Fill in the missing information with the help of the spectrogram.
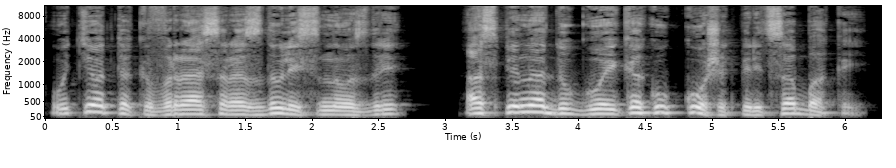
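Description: A man narrates a folk tale in an expressive, lively reading. His voice is dark and mellow, and he takes his time over each phrase. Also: mid-range voice, unhurried. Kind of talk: storybook narration.

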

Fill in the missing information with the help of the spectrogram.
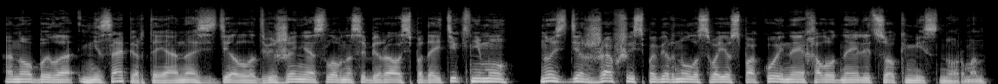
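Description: A man narrating a novel in a measured, even audiobook reading. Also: fairly low pitch.

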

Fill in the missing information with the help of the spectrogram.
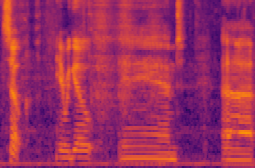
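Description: Low, bright-voiced male game master. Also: level tone, extremely slow. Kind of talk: casual tabletop game narration. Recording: faint room noise.

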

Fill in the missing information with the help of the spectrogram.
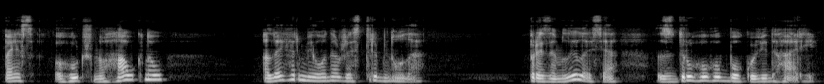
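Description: Gravelly male audiobook narrator. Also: fairly high pitch, unhurried, long pauses, no echo. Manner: steady storytelling. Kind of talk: scripted narration.

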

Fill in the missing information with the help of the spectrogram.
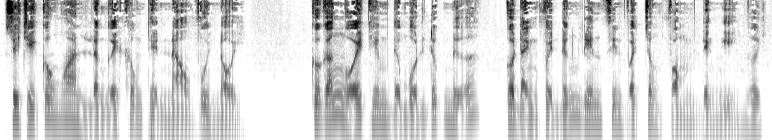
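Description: Low-voiced man telling a horror story. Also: fairly quick, faint music behind. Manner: dramatic, suspenseful, expressive. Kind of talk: scripted horror narration.

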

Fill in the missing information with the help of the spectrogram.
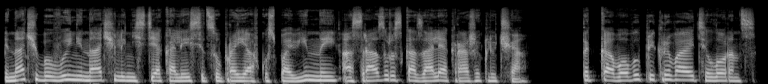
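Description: Woman doing weary male detective, mocking, slow drawl, low voice, dry close sound. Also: no echo, lightly acted. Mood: probing.

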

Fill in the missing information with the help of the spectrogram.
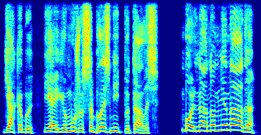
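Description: A complaining young red elf girl, as an audiobook narrator puts her on, pleading and protesting with big swings of pitch. The reading is dry and close with no room sound. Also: lively intonation, brisk, mellow, no room sound, lightly acted. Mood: whining. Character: whiny young female red elf apprentice. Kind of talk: audiobook character voice.

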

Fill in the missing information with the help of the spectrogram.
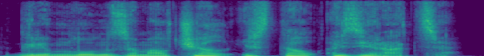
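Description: Man reading an audiobook, lowish voice, really lively intonation, dry close sound. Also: moderate pace, no room sound. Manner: expressive storytelling with acted dialogue. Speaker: audiobook narrator. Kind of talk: fiction audiobook narration.

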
